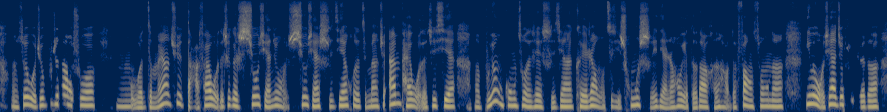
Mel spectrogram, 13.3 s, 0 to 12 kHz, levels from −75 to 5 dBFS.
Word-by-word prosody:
嗯， 170 Hz, -3 st, -3 dB
所 235 Hz, +8 st, +1 dB
以 -, -, +5 dB
我 195 Hz, -6 st, +3 dB
就 215 Hz, +3 st, 0 dB
不 210 Hz, -, -16 dB
知 255 Hz, -, -1 dB
道 260 Hz, 0 st, 0 dB
说。 210 Hz, -1 st, +1 dB, 0.3 s
嗯， 180 Hz, 0 st, -3 dB
我 150 Hz, -, +1 dB
怎 160 Hz, 0 st, -3 dB
么 175 Hz, -, 0 dB
样 275 Hz, +3 st, +3 dB
去 260 Hz, +1 st, -3 dB
打 -, -, -5 dB
发 215 Hz, 0 st, +3 dB
我 200 Hz, -, +1 dB
的 -, -, -3 dB
这 215 Hz, -, -2 dB
个 200 Hz, -2 st, +3 dB
休 245 Hz, +8 st, +2 dB
闲 175 Hz, -7 st, 0 dB
这 205 Hz, -, 0 dB
种 190 Hz, -, -2 dB
休 235 Hz, -1 st, +1 dB
闲 190 Hz, -3 st, +2 dB
时 175 Hz, -1 st, -5 dB
间， 210 Hz, +3 st, +2 dB
或 205 Hz, -, -2 dB
者 180 Hz, -, +1 dB
怎 170 Hz, -1 st, -9 dB
么 185 Hz, -, 0 dB
样 185 Hz, -, +1 dB
去 -, -, -5 dB
安 265 Hz, +2 st, +3 dB
排 195 Hz, -4 st, +2 dB
我 185 Hz, -, 0 dB
的 -, -, -1 dB
这 200 Hz, -, -1 dB
些， 180 Hz, -1 st, +2 dB, 0.3 s
呃， 165 Hz, -, -4 dB
不 175 Hz, +6 st, -5 dB
用 320 Hz, -8 st, +1 dB
工 205 Hz, 0 st, 0 dB
作 195 Hz, +1 st, 0 dB
的 170 Hz, -, +1 dB
这 175 Hz, -, 0 dB
些 175 Hz, -, +2 dB
时 150 Hz, 0 st, -6 dB
间， 175 Hz, +2 st, +2 dB
可 175 Hz, -, 0 dB
以 -, -, +4 dB
让 195 Hz, 0 st, +2 dB
我 -, -, -6 dB
自 -, -, -8 dB
己 165 Hz, -, -5 dB
充 215 Hz, +1 st, -1 dB
实 155 Hz, -6 st, -2 dB
一 -, -, 0 dB
点， 155 Hz, -5 st, -1 dB
然 155 Hz, -, -1 dB
后 190 Hz, 0 st, +1 dB
也 -, -, -1 dB
得 145 Hz, -, -2 dB
到 170 Hz, -1 st, +3 dB
很 155 Hz, +1 st, -3 dB
好 160 Hz, -, -4 dB
的 150 Hz, -, -6 dB
放 200 Hz, 0 st, +2 dB
松 185 Hz, +1 st, -1 dB
呢？ 180 Hz, 0 st, +2 dB, 0.3 s
因 255 Hz, 0 st, +2 dB
为 255 Hz, -, +6 dB
我 220 Hz, -, +4 dB
现 245 Hz, -, +2 dB
在 245 Hz, -, +7 dB
就 235 Hz, +1 st, +1 dB
是 -, -, -22 dB
觉 165 Hz, -, 0 dB
得， 175 Hz, +1 st, +2 dB
185 Hz, 365 characters per minute, -23 LUFS, 170-215 Hz, 0.3 s, 在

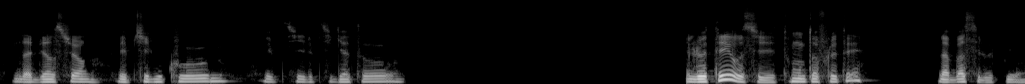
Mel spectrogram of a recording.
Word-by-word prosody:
Bah, 120 Hz, -3 st, 0 dB
bien 120 Hz, +2 st, +1 dB
sûr, 125 Hz, +2 st, -1 dB, 0.3 s
les 120 Hz, -, +1 dB
petits 120 Hz, +5 st, -4 dB
loukoum, 135 Hz, +4 st, 0 dB, 0.4 s
les 125 Hz, -4 st, -4 dB
petits 125 Hz, +1 st, -8 dB
les 115 Hz, -, -9 dB
petits 120 Hz, +3 st, -18 dB
gâteaux 125 Hz, +2 st, -3 dB, 2.8 s
Le 125 Hz, 0 st, +9 dB
thé 205 Hz, -, +7 dB
aussi, 105 Hz, -, +1 dB
tout -, -, -19 dB
le 140 Hz, -, +3 dB
monde 130 Hz, -, +3 dB
t'offre 130 Hz, 0 st, -1 dB
le 130 Hz, -, +2 dB
thé, 180 Hz, +1 st, -2 dB, 0.8 s
là-bas, 115 Hz, +2 st, +2 dB
c'est 125 Hz, -4 st, -9 dB
le 105 Hz, 0 st, -6 dB
thé 115 Hz, -, -5 dB
125 Hz, 140 wpm, -24 LUFS, 115-135 Hz, 2.8 s, Le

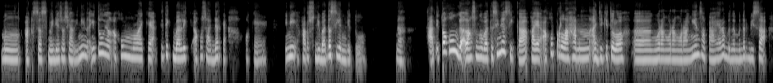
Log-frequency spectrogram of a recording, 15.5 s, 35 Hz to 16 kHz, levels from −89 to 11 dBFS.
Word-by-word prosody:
meng 205 Hz, -1 st, -1 dB
akses 200 Hz, +1 st, -4 dB
media 205 Hz, +1 st, -1 dB
sosial 205 Hz, -3 st, -4 dB
ini, 250 Hz, +7 st, -1 dB
nah, 260 Hz, -, -3 dB
itu 320 Hz, +9 st, 0 dB
yang 270 Hz, -3 st, -1 dB
aku 265 Hz, +3 st, -4 dB
mulai 225 Hz, -4 st, 0 dB
kayak 215 Hz, -, -2 dB
titik 265 Hz, +3 st, -6 dB
balik 225 Hz, 0 st, +2 dB
aku 245 Hz, 0 st, -5 dB
sadar 220 Hz, +1 st, -3 dB
kayak, 200 Hz, -4 st, -12 dB, 0.3 s
"Oke 195 Hz, -1 st, -13 dB, 0.3 s
ini 250 Hz, +4 st, 0 dB
harus 215 Hz, +1 st, -4 dB
dibatasin," 230 Hz, +3 st, +1 dB
gitu. 190 Hz, -, -13 dB, 0.5 s
Nah, 185 Hz, -4 st, -6 dB, 0.5 s
saat -, -, +3 dB
itu -, -, 0 dB
aku 360 Hz, +2 st, +7 dB, 0.2 s
nggak 225 Hz, -, +9 dB
langsung 235 Hz, +2 st, +3 dB
ngebatasinnya 240 Hz, -, +2 dB
sih, 240 Hz, -6 st, -9 dB
Kak, 195 Hz, +3 st, +3 dB
kayak 215 Hz, -1 st, +3 dB
aku 315 Hz, 0 st, -1 dB
perlahan 230 Hz, -4 st, +2 dB
aja 220 Hz, 0 st, 0 dB
gitu 245 Hz, -2 st, 0 dB
loh, 210 Hz, +1 st, +3 dB, 0.2 s
eee, 200 Hz, 0 st, 0 dB
ngurang 205 Hz, +1 st, -1 dB
ngurang 200 Hz, -1 st, -3 dB
ngurangin, 205 Hz, +8 st, -1 dB
sampai 220 Hz, -7 st, -4 dB
akhirnya 230 Hz, +6 st, -2 dB
bener-bener 205 Hz, +1 st, -5 dB
bisa 220 Hz, 0 st, -3 dB
220 Hz, 170 wpm, -21 LUFS, 205-245 Hz, 0.5 s, nggak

